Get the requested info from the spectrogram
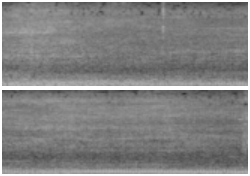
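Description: Motorcycle engine idling at a standstill, a steady low drone.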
